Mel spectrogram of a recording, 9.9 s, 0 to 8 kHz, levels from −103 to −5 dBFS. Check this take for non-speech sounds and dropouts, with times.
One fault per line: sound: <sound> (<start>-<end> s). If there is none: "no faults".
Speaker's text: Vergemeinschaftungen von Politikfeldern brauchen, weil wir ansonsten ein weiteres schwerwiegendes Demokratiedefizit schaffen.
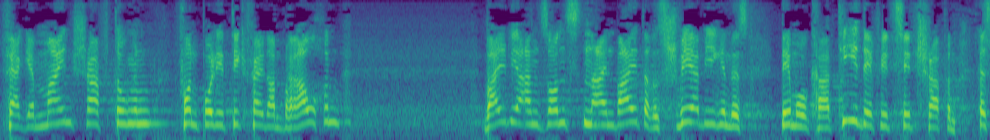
no faults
